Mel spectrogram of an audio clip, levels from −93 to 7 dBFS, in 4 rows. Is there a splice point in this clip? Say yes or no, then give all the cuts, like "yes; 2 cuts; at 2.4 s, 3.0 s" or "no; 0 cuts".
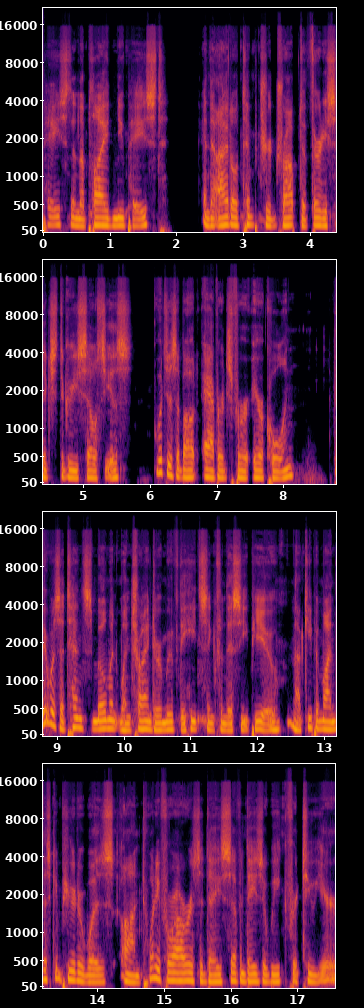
no; 0 cuts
